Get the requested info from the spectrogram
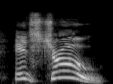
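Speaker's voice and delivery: high heckle from a crowd; jeering shout. A narrator's reading. Mercenaries jeering back at the speaker, high shout. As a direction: shout it out in agreement. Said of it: "jeering and shouts of".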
